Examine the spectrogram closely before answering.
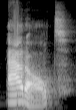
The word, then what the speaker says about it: adult: The first pronunciation is adult. Adult. The stress is on the first syllable.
